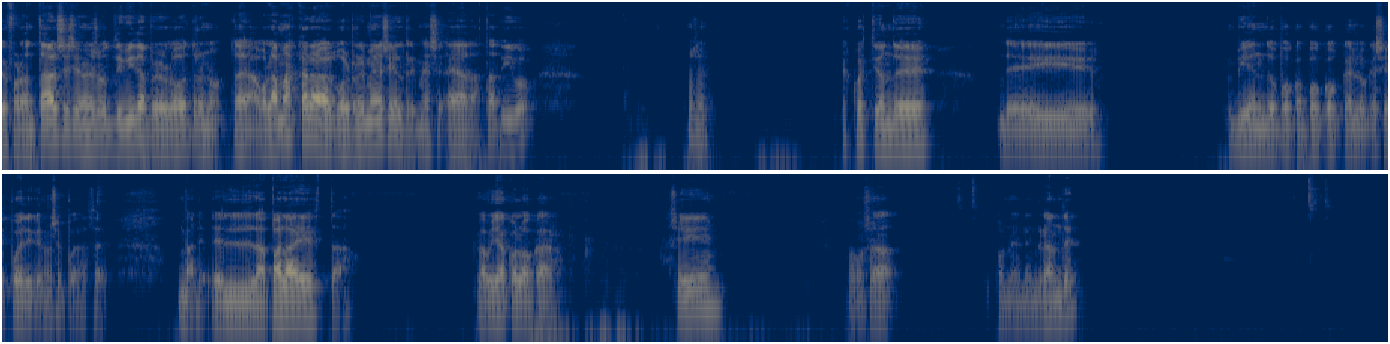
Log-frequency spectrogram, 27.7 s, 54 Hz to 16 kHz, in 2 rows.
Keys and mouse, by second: 6.4 q, 6.7-12.9 ctrl+middle drag, 7.4 g, 13.0 q, 13.4-22.4 ctrl+middle drag, 17.6 g, 19.5 KP_Decimal, 19.8 KP_Decimal.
